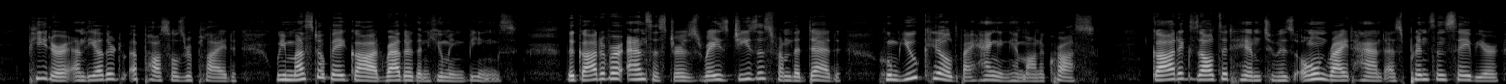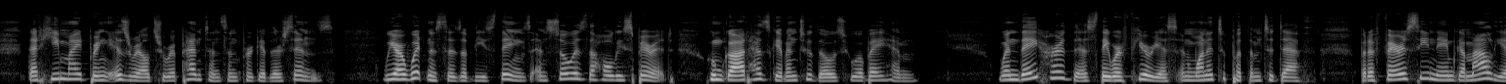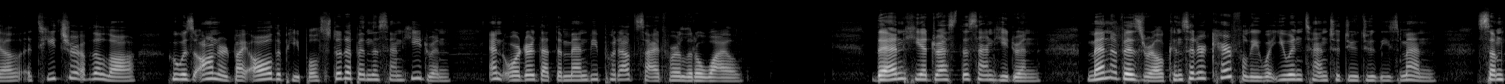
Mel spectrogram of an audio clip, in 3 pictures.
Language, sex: English, female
